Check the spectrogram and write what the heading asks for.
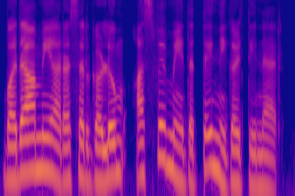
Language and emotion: Tamil, neutral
